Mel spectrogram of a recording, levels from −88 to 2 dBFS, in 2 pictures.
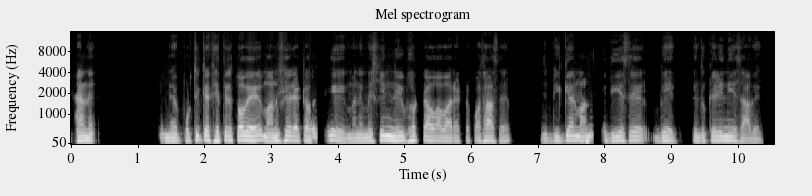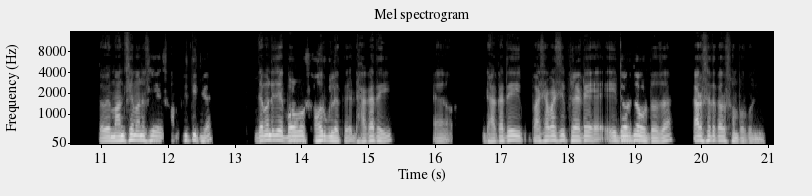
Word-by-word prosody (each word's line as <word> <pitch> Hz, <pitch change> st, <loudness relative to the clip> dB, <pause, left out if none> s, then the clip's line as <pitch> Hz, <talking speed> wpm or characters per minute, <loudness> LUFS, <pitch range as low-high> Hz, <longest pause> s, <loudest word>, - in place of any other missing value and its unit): হ্যাঁ। 130 Hz, +1 st, +6 dB
নে 125 Hz, -, +4 dB, 1.1 s
হ্যাঁ, 120 Hz, -1 st, +3 dB
প্রত্যেকটা 130 Hz, +5 st, +1 dB
ক্ষেত্রে 135 Hz, +1 st, +4 dB
তবে 145 Hz, -1 st, +8 dB, 0.2 s
মানুষের 130 Hz, +4 st, +3 dB
একটা 135 Hz, +1 st, -1 dB
হচ্ছে 125 Hz, +4 st, -4 dB
কি 150 Hz, -, +4 dB, 0.2 s
মানে 110 Hz, +1 st, 0 dB
মেশিন 120 Hz, +6 st, +4 dB
নির্ভরটাও 135 Hz, 0 st, +2 dB
আবার 120 Hz, 0 st, -1 dB
একটা 120 Hz, -, -13 dB
কথা 120 Hz, +3 st, -2 dB
আছে 110 Hz, +2 st, -7 dB, 0.6 s
যে, 115 Hz, -, -6 dB
"বিজ্ঞান 140 Hz, +3 st, +2 dB
মানুষকে 130 Hz, +1 st, 0 dB
দিয়েছে 130 Hz, +1 st, +1 dB, 0.4 s
বেগ 130 Hz, -4 st, +2 dB, 0.3 s
কিন্তু 120 Hz, +1 st, -2 dB
কেড়ে 135 Hz, 0 st, +2 dB
নিয়েছে 125 Hz, -5 st, +1 dB
আবেগ" 95 Hz, -2 st, -7 dB, 0.6 s
তবে 120 Hz, +3 st, -2 dB
মানুষে, 140 Hz, +3 st, +2 dB
মানুষে 145 Hz, -1 st, 0 dB, 0.2 s
সম্প্রীতিটা 135 Hz, 0 st, -6 dB, 0.8 s
যেমন 145 Hz, +3 st, +1 dB
এইযে 155 Hz, -1 st, +1 dB
বড়ো 140 Hz, 0 st, +3 dB
বড়ো 145 Hz, -, 0 dB
শহরগুলোতে 130 Hz, -3 st, -1 dB, 0.2 s
ঢাকাতেই 125 Hz, +2 st, -3 dB, 0.7 s
এ্যা 105 Hz, -, -10 dB, 0.7 s
ঢাকাতেই 130 Hz, +7 st, -2 dB, 0.3 s
পাশাপাশি 140 Hz, +4 st, -2 dB
ফ্ল্যাটে 135 Hz, +1 st, -1 dB, 0.3 s
এই 135 Hz, -, -1 dB
দরজা 140 Hz, +1 st, +1 dB
ওর 125 Hz, -, 0 dB
দরজা, 120 Hz, +3 st, -2 dB, 0.4 s
কারোর 135 Hz, -1 st, -1 dB
সাথে 145 Hz, 0 st, -2 dB
কারো 130 Hz, -2 st, -2 dB
সম্পর্ক 105 Hz, -4 st, -6 dB, 0.2 s
নেই। 90 Hz, -, -10 dB
130 Hz, 140 wpm, -19 LUFS, 120-140 Hz, 1.1 s, তবে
